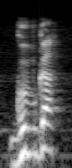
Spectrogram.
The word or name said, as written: gubga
